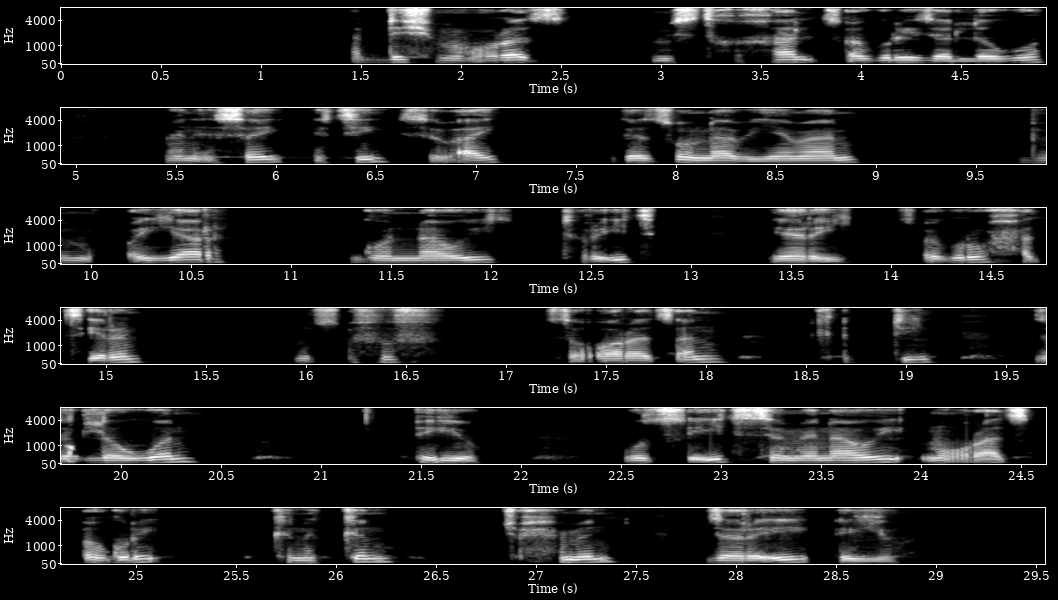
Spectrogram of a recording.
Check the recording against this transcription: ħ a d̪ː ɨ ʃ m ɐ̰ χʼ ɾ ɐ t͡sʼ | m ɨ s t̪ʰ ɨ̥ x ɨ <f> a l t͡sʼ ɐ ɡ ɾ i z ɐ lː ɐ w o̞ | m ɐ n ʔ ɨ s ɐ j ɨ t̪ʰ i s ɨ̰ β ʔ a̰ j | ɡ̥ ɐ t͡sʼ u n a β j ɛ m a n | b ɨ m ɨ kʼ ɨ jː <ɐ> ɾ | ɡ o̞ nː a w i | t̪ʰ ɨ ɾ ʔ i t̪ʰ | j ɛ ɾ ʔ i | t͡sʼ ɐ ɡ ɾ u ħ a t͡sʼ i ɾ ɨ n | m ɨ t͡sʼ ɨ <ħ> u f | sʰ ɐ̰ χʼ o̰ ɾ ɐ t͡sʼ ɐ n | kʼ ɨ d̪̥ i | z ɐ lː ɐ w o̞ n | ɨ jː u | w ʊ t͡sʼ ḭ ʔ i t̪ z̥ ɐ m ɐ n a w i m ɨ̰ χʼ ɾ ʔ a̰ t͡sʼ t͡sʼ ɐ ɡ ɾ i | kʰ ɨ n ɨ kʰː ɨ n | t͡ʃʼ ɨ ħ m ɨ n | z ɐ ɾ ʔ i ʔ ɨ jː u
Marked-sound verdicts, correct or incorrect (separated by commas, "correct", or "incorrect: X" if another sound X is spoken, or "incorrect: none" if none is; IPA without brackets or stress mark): incorrect: x, incorrect: a, incorrect: f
